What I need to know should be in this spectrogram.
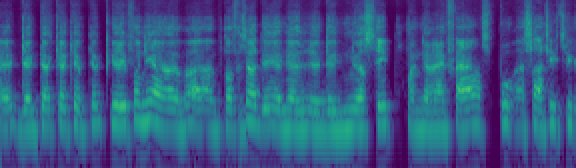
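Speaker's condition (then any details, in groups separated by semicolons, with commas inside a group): Hemiparalysis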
